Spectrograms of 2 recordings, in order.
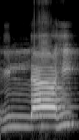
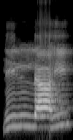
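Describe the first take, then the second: First: The lips are pulled wide to the sides. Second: The same.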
